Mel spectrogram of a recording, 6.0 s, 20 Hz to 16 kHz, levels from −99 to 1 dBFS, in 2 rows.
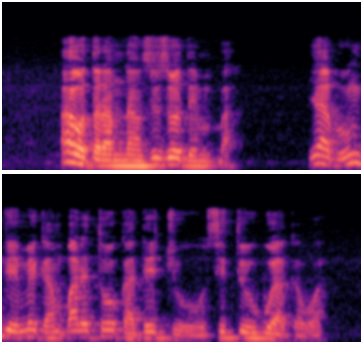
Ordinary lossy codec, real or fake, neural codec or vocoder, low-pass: none; real; none; 7.2 kHz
